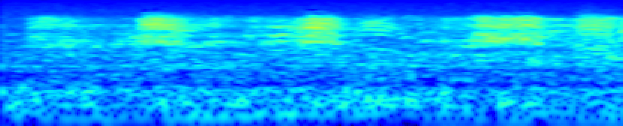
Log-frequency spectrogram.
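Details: Black-headed gulls at Monikie giving harsh, grating calls about once a second over a steady low rumble.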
